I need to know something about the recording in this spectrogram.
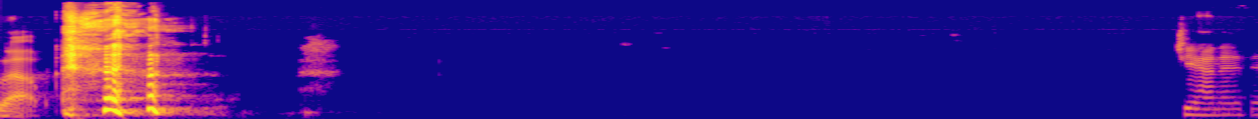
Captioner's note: laughs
